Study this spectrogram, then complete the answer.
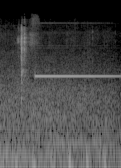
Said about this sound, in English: Please leave a message of sorts after the beep, and again, wait for the tone before you leave your message.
